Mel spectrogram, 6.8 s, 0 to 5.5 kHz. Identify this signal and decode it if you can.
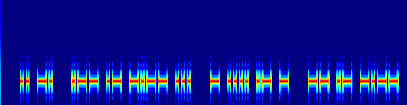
Morse code, heard as a keyed tone, about 25 wpm, 600 Hz. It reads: IN WAYS THAT MAY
